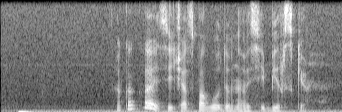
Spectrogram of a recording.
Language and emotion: Russian, neutral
